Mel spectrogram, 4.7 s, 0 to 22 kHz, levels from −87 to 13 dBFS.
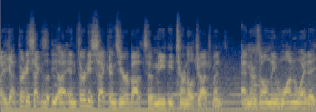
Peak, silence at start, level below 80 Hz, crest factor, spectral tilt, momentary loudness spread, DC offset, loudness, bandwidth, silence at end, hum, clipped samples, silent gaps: -4 dBFS; 0 s; -30 dBFS; 12 dB; -6.5 dB/octave; 4 LU; under 0.1%; -15 LUFS; 9.4 kHz; 0 s; none; under 0.1%; none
